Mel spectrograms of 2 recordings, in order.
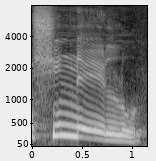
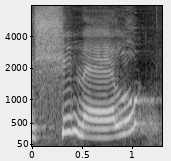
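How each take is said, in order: First: Chinelo mispronounced with a closed "ê"; wrong closed E. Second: Chinelo with an open "é", held a little. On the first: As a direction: offer chinelo wrongly as "chinêlo". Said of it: "não é chinelo". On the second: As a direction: offer chinelo as "chinélo", slowly. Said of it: "E com som mais aberto". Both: Shown as a demonstration.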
